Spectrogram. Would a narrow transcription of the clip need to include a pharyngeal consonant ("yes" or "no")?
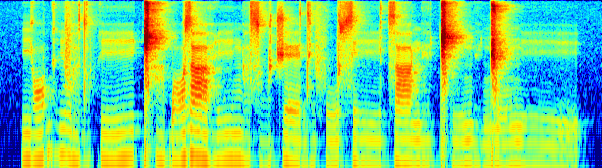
no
